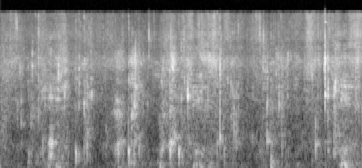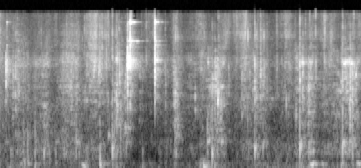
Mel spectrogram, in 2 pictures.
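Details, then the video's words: Indoors, a dog licks a person's face up close: sticky, wet smacks and slurping clicks arrive in uneven clusters, with a few sharper peaks near the end. "ASMR DOG LICKING"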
